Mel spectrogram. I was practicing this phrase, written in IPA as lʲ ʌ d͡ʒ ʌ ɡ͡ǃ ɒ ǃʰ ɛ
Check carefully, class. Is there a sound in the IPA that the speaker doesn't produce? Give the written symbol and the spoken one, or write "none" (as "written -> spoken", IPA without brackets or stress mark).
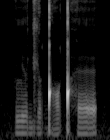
none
